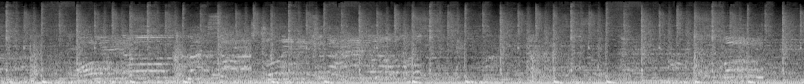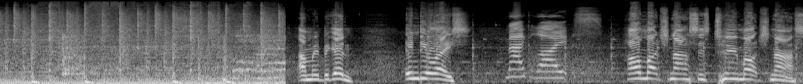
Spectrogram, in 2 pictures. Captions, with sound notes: (crowd cheering) - And we begin. Indy or Ace? - Mag lights. - How much NAS is too much NAS?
